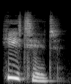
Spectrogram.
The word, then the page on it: heated: British English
